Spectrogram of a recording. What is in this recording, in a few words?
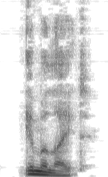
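"immolate", Australian English; pronunciations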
